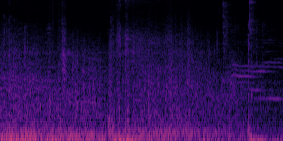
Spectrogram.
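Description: Musket volleys and cannon fire in the Ultimate General: Civil War video game, a dense rumbling roll of distant gunfire and booms that continues steadily without pause.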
